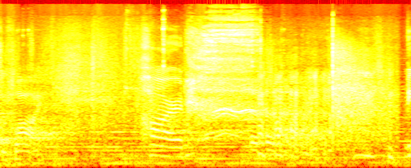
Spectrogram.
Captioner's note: laughs; crew member laughs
